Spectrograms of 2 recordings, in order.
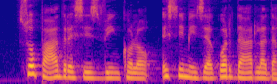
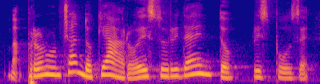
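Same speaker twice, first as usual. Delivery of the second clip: ordinary delivery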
